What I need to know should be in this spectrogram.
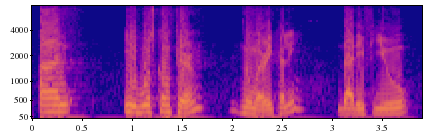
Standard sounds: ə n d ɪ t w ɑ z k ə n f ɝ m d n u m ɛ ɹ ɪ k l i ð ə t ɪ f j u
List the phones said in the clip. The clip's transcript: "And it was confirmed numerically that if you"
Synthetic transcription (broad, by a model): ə n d ɪ t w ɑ s k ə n f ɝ m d n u m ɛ ɹ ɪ k l i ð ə t ɪ f j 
